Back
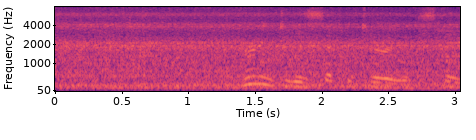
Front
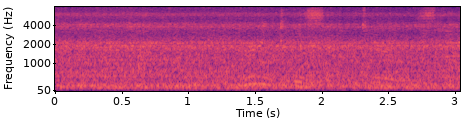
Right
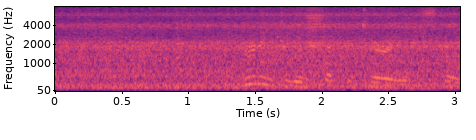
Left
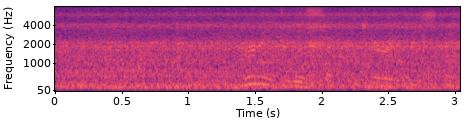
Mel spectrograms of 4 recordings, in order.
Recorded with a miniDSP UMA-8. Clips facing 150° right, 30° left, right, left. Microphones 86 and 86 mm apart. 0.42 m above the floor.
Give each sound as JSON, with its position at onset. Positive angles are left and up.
{"t": 1.4, "sound": "a man speaking", "azimuth_deg": 170, "distance_m": 0.8}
